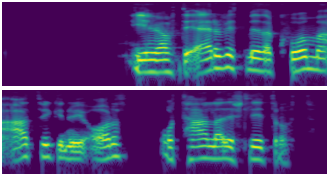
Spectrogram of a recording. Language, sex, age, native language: Icelandic, male, 30-39, Icelandic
